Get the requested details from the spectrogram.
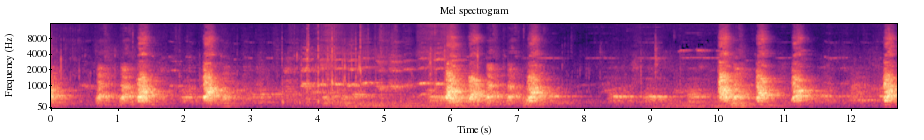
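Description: A dog sniffs close by.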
